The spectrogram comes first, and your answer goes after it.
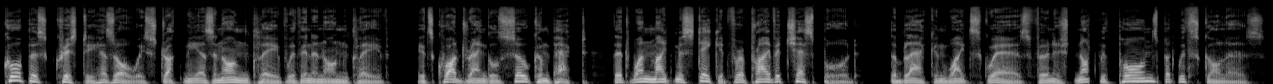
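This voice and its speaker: A very deep-voiced, middle-aged detective narrates his own case. He is brooding and scholarly, phrasing things with literary solemnity. His intonation moves expressively within that low register, and the recording is dry and close. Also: big pitch swings, normal speed, hardly any pauses, dry recording, exaggerated voice. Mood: brooding, reflective. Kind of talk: scripted first-person detective narration.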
